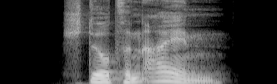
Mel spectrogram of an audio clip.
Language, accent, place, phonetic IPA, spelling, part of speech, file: German, Germany, Berlin, [ˌʃtʏʁt͡sn̩ ˈaɪ̯n], stürzen ein, verb, De-stürzen ein.ogg
- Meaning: inflection of einstürzen: 1. first/third-person plural present 2. first/third-person plural subjunctive I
